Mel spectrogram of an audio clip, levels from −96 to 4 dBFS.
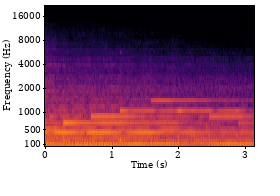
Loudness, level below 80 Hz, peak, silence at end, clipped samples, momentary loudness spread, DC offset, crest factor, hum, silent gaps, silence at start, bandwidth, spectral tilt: -27 LUFS; -38 dBFS; -12 dBFS; 0 s; under 0.1%; 6 LU; under 0.1%; 14 dB; none; none; 0 s; 5.2 kHz; -10 dB/octave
